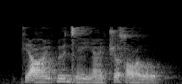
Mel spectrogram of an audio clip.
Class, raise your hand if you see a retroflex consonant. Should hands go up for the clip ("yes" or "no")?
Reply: no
